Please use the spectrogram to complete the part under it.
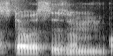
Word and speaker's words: Stoicism: I don't know, but I heard this guy on a podcast, actually, he was talking about Stoicism I'm not sure if I'm pronouncing that right. – You are.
